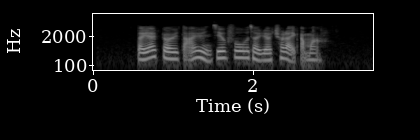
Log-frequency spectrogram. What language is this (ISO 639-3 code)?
yue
